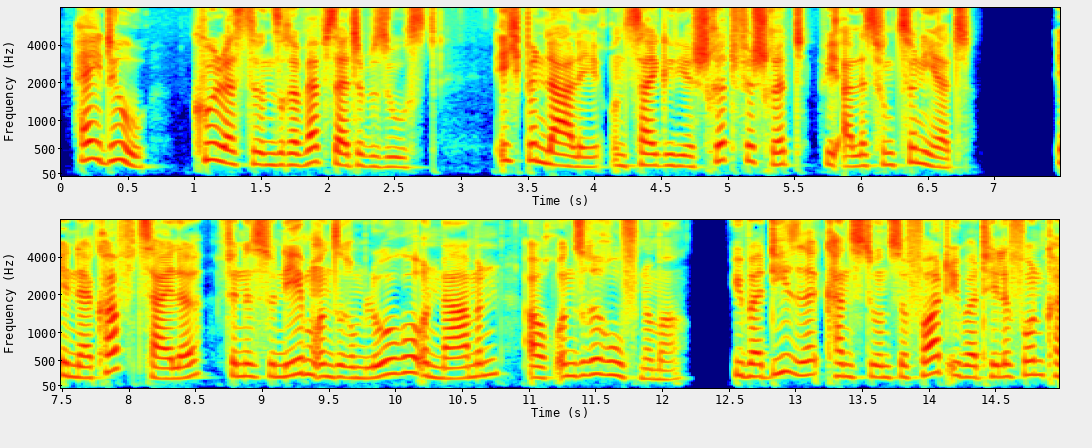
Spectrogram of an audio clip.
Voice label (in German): Webseitenintro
